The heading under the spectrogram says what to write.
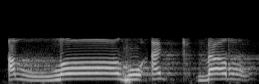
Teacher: اسم جلالت اللہ عز و جل کے لام کو پر یعنی موٹا کریں گے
